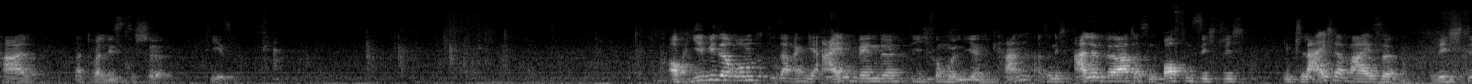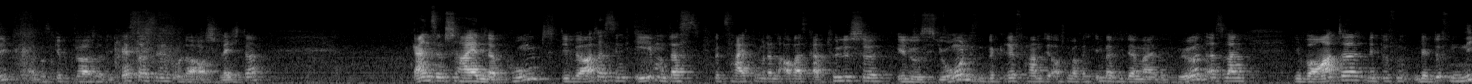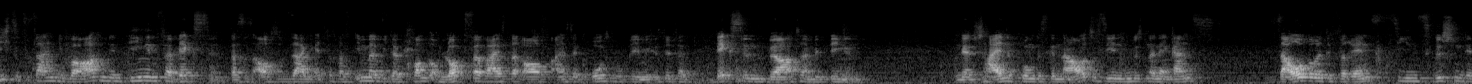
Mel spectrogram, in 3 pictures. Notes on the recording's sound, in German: Diese Vorlesung wurde von Studierenden aufgenommen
